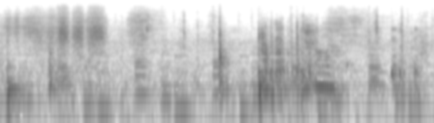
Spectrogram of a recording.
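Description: Playing cards rubbed and slid across a wooden tabletop and turned over, with a few sharp card taps, the clearest about two seconds in.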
